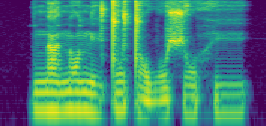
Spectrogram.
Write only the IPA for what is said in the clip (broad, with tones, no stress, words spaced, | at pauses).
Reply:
na˧nɔ˧ni˨to˧ tɔ˨wo˨˦ʃo˧ hi˧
